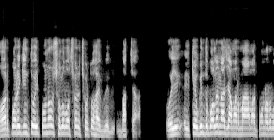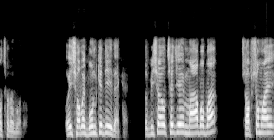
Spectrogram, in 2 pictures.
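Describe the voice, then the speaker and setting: A man speaks in a high voice for a man, with ordinary pitch variation. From Bangladesh, Dhaka. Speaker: social media actor. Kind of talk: interview. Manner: halting.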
